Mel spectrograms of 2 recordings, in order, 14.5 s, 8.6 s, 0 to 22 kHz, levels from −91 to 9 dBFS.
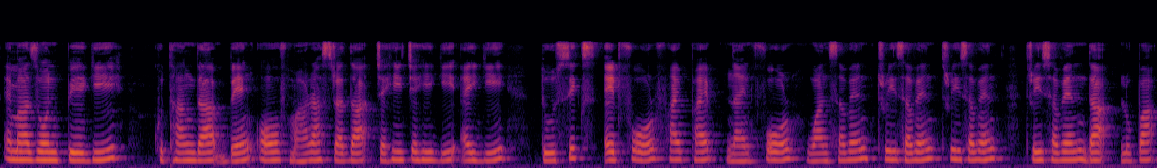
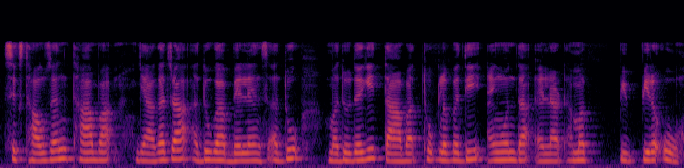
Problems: none marked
